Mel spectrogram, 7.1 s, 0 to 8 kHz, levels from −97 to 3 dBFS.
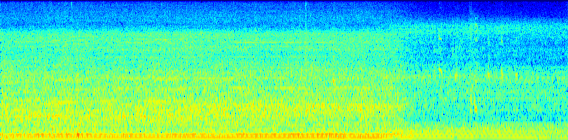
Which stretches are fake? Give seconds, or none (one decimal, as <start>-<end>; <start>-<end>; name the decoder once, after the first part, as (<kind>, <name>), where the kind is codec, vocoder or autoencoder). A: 0.0-0.7 (vocoder, BigVGAN v2); 4.1-7.1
